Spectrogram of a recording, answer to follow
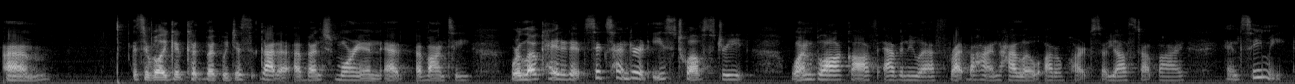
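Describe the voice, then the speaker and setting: Hoarse woman hosting a cooking show. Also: mid-range voice, moderate pace, low-quality recording. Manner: folksy, chatty, addresses viewers as y'all. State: hoarse with a cold.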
